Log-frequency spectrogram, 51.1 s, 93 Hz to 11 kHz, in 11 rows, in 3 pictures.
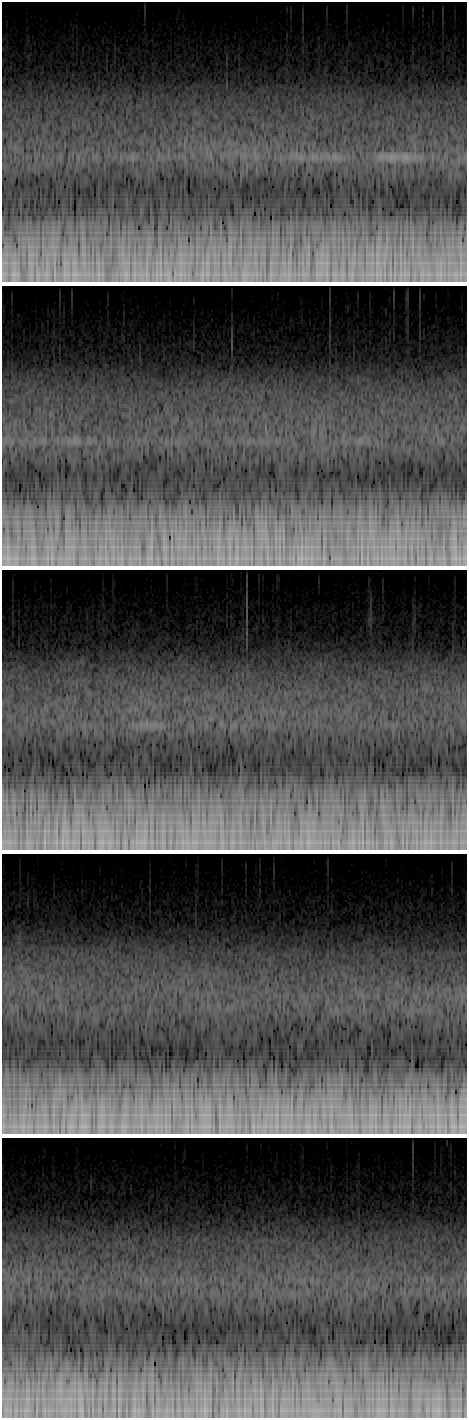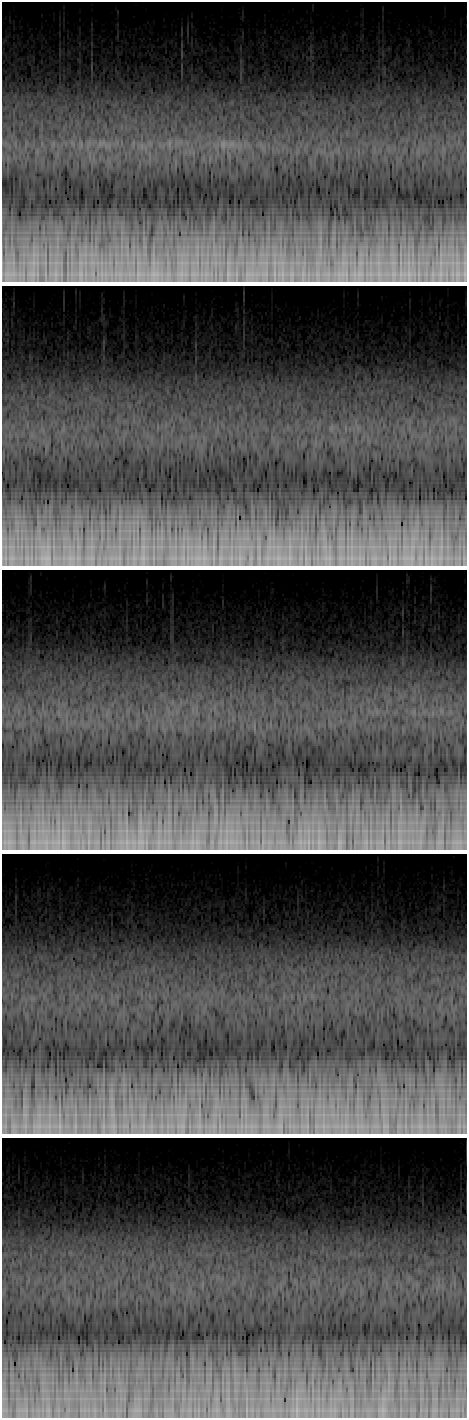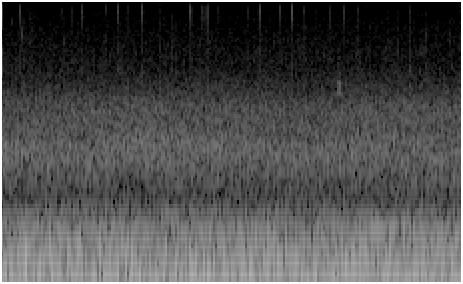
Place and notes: Moorlinse, Berlin Buch - near the pond, ambience
20:19 Moorlinse, Berlin Buch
